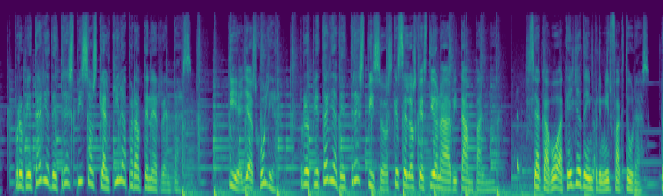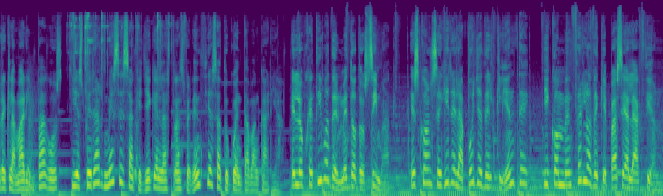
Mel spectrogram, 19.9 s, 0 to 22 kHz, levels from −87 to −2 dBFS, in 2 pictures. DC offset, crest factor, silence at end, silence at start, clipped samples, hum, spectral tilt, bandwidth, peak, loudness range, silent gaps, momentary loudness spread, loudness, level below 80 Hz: under 0.1%; 18 dB; 0 s; 0.15 s; under 0.1%; none; -5 dB/octave; 17.5 kHz; -2 dBFS; 3 LU; none; 10 LU; -19 LUFS; -36 dBFS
